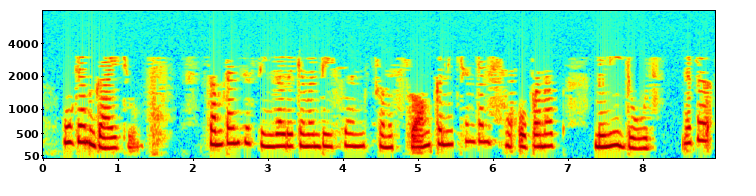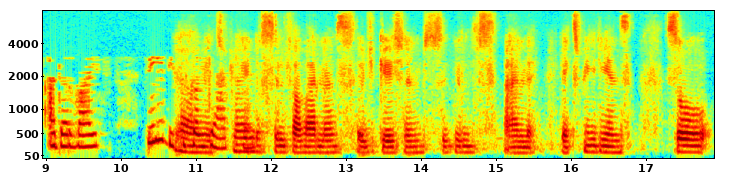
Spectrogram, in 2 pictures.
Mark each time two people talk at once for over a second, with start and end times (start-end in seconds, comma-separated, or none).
10.7-12.0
